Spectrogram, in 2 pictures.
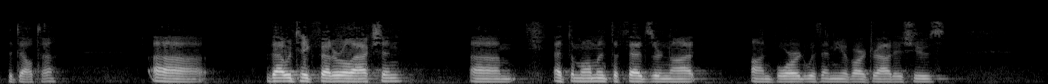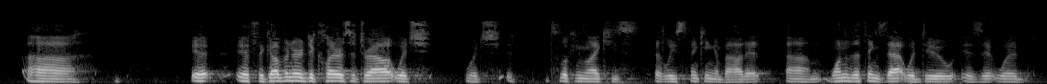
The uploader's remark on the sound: This program was recorded in front of a live audience at The Commonwealth Club of California on January 10, 2014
